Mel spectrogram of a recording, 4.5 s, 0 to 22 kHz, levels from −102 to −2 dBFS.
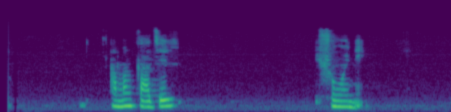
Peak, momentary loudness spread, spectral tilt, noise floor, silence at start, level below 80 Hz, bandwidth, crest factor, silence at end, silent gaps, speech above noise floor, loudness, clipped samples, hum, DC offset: -20 dBFS; 12 LU; -6.5 dB/octave; -71 dBFS; 0.8 s; -84 dBFS; 7.8 kHz; 18 dB; 0.9 s; none; 39 dB; -34 LUFS; under 0.1%; none; under 0.1%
